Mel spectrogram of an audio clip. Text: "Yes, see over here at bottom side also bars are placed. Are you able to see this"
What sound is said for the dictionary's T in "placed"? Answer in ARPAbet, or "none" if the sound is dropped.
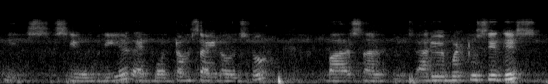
none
